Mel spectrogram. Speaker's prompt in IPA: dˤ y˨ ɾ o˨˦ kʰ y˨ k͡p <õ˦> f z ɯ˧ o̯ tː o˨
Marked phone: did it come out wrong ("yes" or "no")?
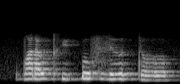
yes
